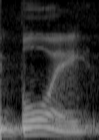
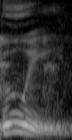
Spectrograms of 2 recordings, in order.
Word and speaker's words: buoy: Well, you say, now you've been in London long enough that you say boy, but we know it's buoy.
